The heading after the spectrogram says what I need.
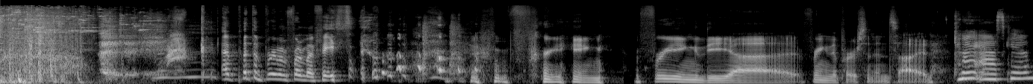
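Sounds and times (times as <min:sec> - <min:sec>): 
crystal punched and shattering: 0:00.0 - 0:02.0
tinkling crystal shards ringing out and settling: 0:00.0 - 0:02.0
speech: 0:02.2 - 0:10.3
laughter: 0:03.3 - 0:06.7.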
